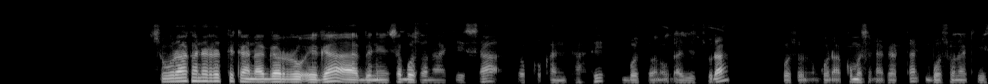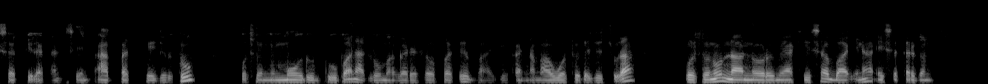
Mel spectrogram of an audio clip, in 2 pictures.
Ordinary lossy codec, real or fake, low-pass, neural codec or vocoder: Opus, 32 kbps; real; 7.2 kHz; none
